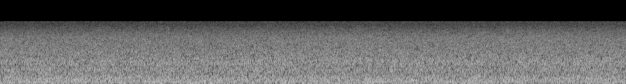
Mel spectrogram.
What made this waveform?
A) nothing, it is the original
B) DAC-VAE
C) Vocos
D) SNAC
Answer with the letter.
A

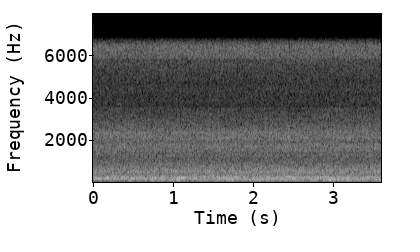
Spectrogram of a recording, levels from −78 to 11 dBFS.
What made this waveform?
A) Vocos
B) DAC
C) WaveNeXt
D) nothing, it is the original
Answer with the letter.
D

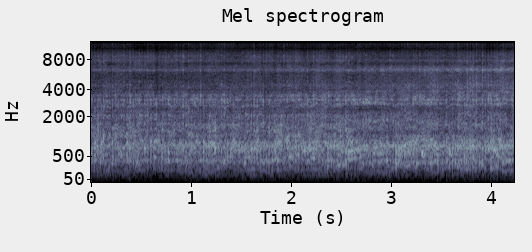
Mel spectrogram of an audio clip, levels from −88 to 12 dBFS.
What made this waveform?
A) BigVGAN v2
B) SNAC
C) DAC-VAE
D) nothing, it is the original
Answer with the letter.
B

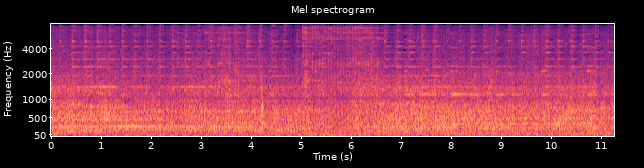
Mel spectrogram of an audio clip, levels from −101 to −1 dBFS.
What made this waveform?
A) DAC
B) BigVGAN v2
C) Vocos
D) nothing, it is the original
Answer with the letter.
D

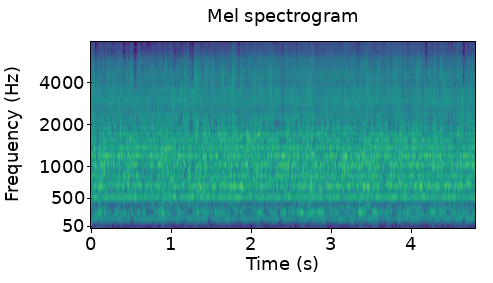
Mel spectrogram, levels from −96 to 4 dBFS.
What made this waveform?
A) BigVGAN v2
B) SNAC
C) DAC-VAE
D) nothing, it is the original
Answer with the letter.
A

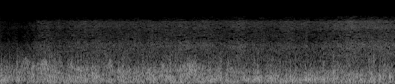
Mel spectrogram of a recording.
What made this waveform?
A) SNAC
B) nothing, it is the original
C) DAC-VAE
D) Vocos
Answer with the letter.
B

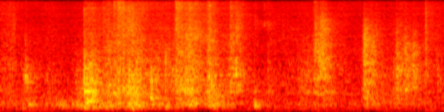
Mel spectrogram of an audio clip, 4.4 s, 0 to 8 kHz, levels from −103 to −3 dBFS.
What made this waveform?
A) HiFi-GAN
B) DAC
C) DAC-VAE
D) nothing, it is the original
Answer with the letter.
B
